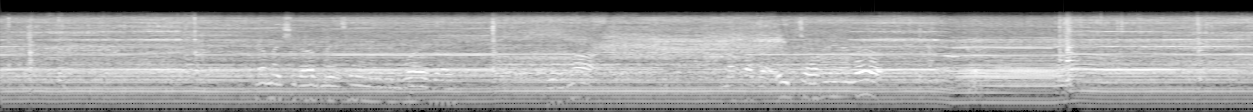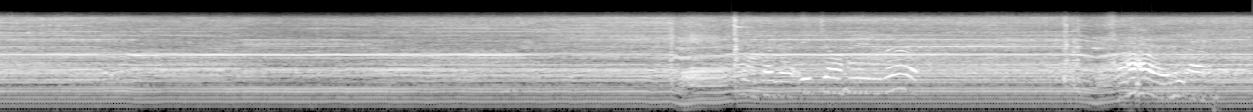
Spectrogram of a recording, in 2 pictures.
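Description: Small gas engine running steadily on a log splitter as wood is split into wedges, with cracking of the wood and one sharp crack about thirteen seconds in.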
